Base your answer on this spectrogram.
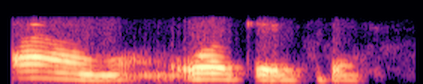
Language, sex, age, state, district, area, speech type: Tamil, female, 60+, Tamil Nadu, Madurai, rural, conversation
